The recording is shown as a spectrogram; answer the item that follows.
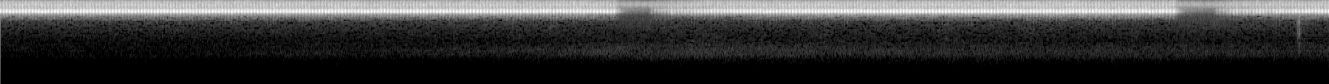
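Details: Steady, piercing high buzzing from grasshoppers with a fast, even pulse. Two short breaks interrupt it, and the sound climbs back after each one. No music or other sounds.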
